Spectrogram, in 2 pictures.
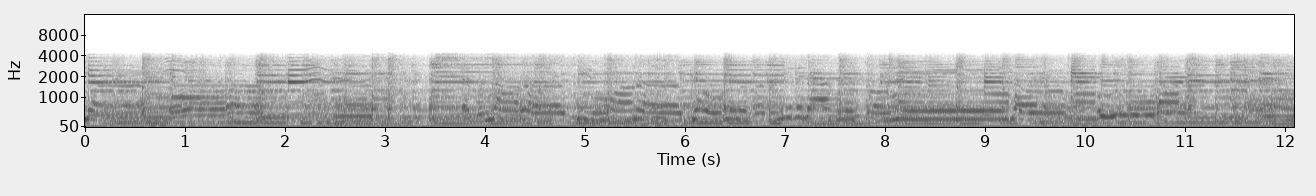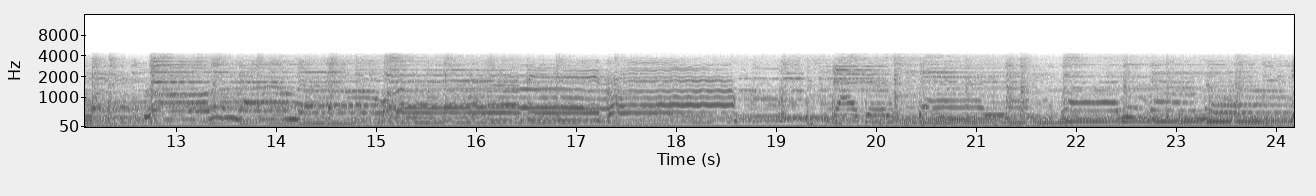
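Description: Live rock band playing: electric guitars over a drum kit in a continuous song passage, with bending guitar notes.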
